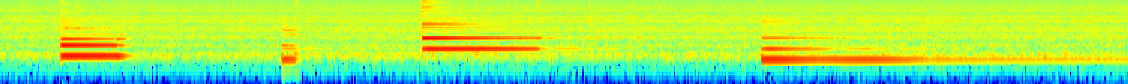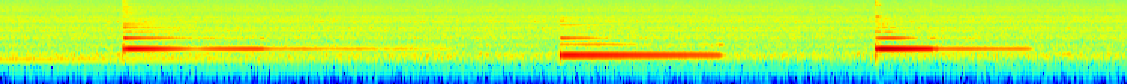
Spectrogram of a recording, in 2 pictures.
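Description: Electric guitar played slowly in single plucked notes, about seven of them spaced a few seconds apart, each left to ring and fade out. A steady faint hiss lies under the gaps between notes.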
